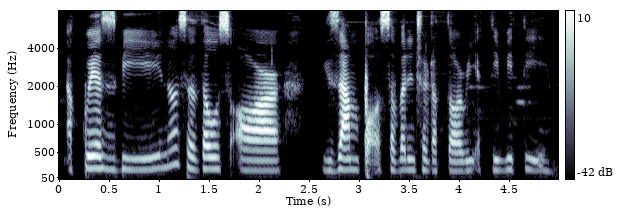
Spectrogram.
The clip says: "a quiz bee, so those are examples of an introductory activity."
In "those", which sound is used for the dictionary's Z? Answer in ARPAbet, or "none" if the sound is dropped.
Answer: S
